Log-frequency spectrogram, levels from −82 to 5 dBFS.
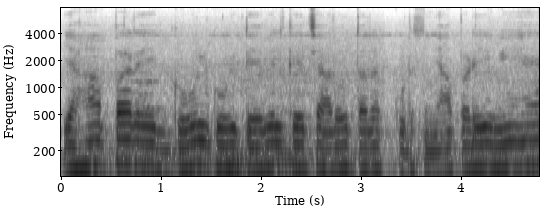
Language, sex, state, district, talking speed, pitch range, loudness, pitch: Hindi, male, Uttar Pradesh, Lucknow, 165 wpm, 110-125 Hz, -16 LUFS, 115 Hz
